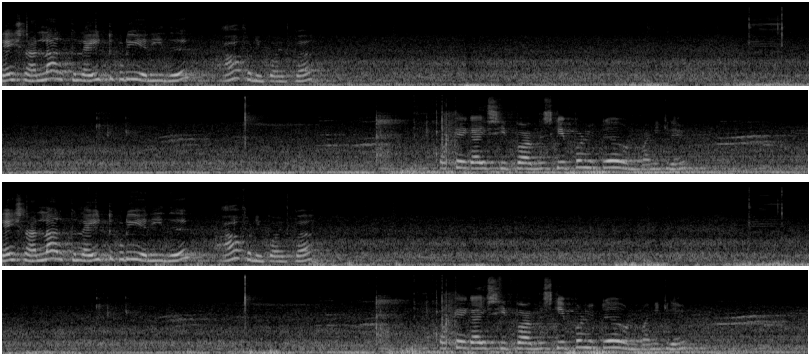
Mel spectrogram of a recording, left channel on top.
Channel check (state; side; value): normal; both; correlation 0.91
